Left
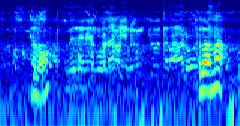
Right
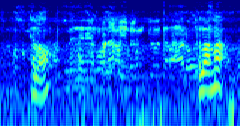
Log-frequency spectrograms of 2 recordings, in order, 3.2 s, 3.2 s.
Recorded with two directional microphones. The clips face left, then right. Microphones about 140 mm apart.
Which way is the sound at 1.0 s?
25° right (ahead or behind).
